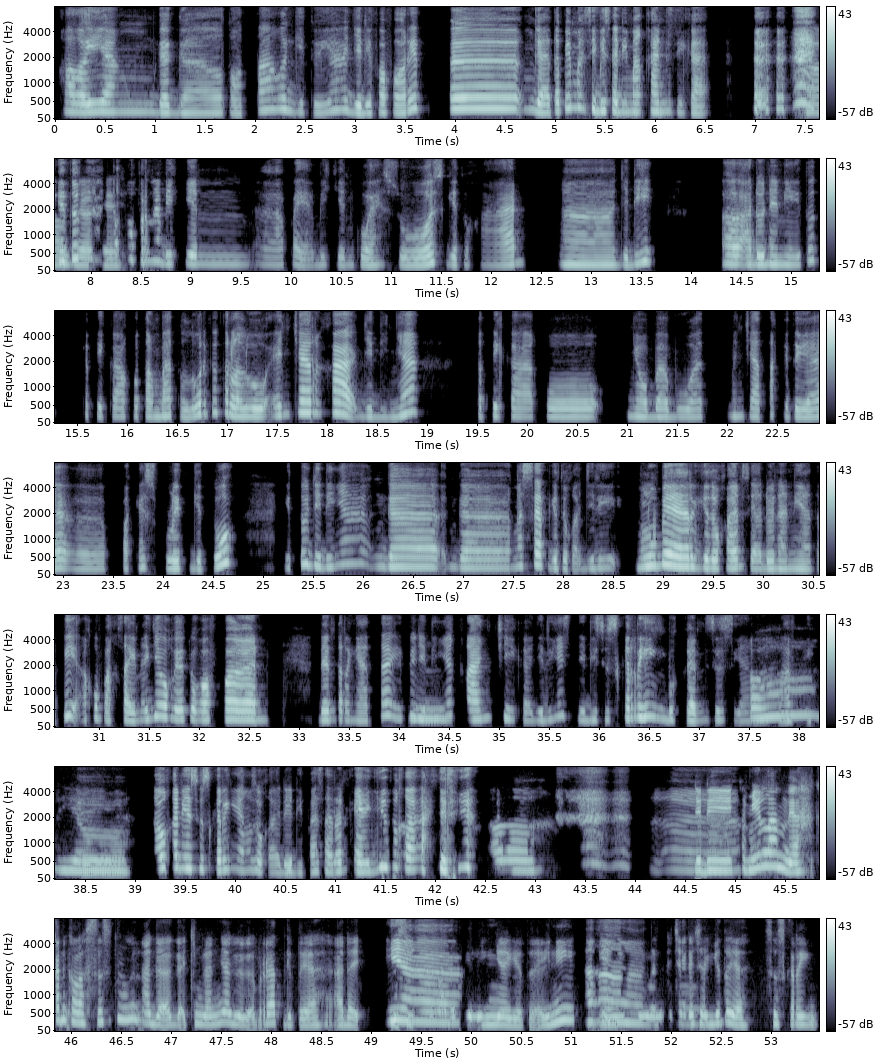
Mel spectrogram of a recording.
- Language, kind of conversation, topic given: Indonesian, podcast, Pernahkah kamu mengimprovisasi resep karena kekurangan bahan?
- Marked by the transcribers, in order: chuckle; "spuit" said as "spluit"; in English: "crunchy"; in English: "fluffy"; unintelligible speech; laughing while speaking: "Kak, jadinya"; chuckle; in English: "filling-nya"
